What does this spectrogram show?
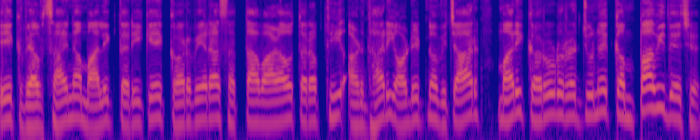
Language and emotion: Gujarati, fearful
